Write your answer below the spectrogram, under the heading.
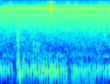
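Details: Domestic cat purring loudly enough to be picked up by a nearby microphone while its owner types; steady low rhythmic rumble with a faint soft click.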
